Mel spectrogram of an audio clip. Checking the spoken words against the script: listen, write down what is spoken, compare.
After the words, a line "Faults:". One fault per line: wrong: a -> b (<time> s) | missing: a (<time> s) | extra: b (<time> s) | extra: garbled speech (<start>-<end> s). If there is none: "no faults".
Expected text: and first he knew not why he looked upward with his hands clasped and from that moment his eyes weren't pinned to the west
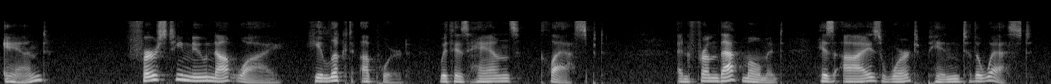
and first he knew not why he looked upward with his hands clasped and from that moment his eyes weren't pinned to the west
Faults:
no faults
